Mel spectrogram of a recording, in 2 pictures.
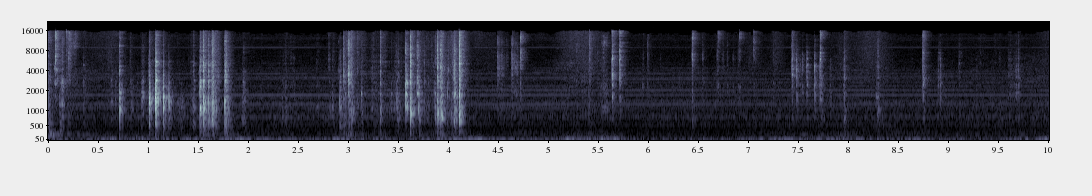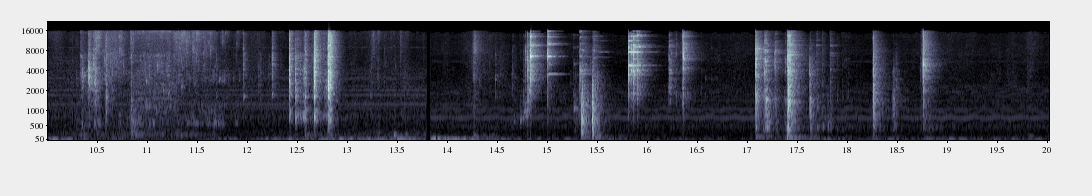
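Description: Clinks and knocks of stainless-steel espresso machine parts being handled and set back in place: the drip tray and its grate and the portafilter. About halfway through comes a second of rustling.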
